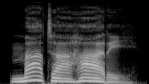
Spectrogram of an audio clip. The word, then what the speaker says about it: Mata Hari: This is the way we say Matahari. Matahari. There is a light emphasis on the first syllable of her last name. Matahari.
